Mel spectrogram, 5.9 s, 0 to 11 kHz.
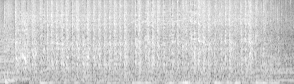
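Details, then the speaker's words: Kraftwerks/Porsche 917 race car with freshly rebuilt PMO carburetors: idle throttle stops opened a quarter turn, the engine cranks with rapid chatter and wants to start but won't fire; too little throttle opening, another 1/8 turn is needed. "All right, so what that tells us, it did want to start there, and that's okay, because a quarter turn was not quite enough."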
